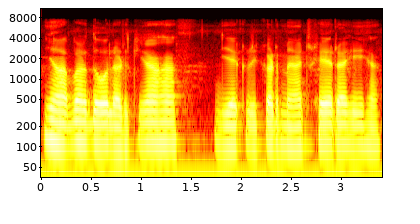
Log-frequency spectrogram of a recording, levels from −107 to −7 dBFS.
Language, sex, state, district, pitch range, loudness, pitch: Hindi, male, Delhi, New Delhi, 105-115 Hz, -18 LUFS, 110 Hz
